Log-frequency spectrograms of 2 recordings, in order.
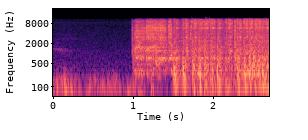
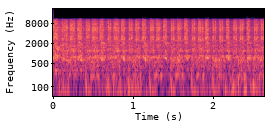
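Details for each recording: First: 1983 Honda ATC200E, long-stored barn find, cold start on choke with a brand-new carburetor and portable CDI box, no starting fluid, oil in the cylinder: catches almost at once into a steady, even single-cylinder putter, a little smoke; starts and runs fine. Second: 1983 Honda ATC200E, partially seized barn find, cranking during compression test with plug out and oil added: fast even cranking pulses about ten a second, each with a hissy rasping whistle; possibly a bug nest in a crankcase vent line, unconfirmed.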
